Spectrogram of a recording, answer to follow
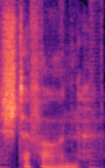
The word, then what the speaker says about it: Stefan: I am a Stefan. Not a Stefan, not a Stefan, not a Steven.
